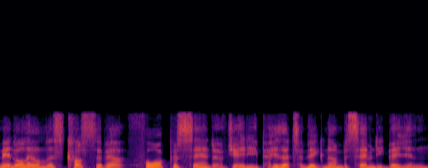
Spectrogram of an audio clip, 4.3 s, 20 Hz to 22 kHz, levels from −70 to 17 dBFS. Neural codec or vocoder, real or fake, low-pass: codec, 16 kHz, 0.8 kbps, ZipCodec; fake; 7.2 kHz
